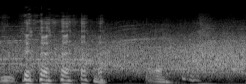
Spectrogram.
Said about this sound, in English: Give you a round of applause.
